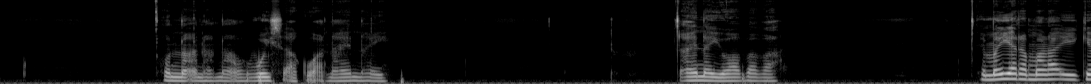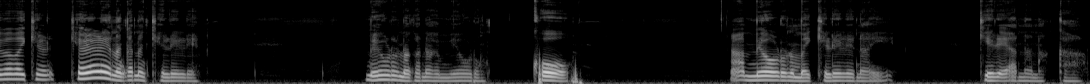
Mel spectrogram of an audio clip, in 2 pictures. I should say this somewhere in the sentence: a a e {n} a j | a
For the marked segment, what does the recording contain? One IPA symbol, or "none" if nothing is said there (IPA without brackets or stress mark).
n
